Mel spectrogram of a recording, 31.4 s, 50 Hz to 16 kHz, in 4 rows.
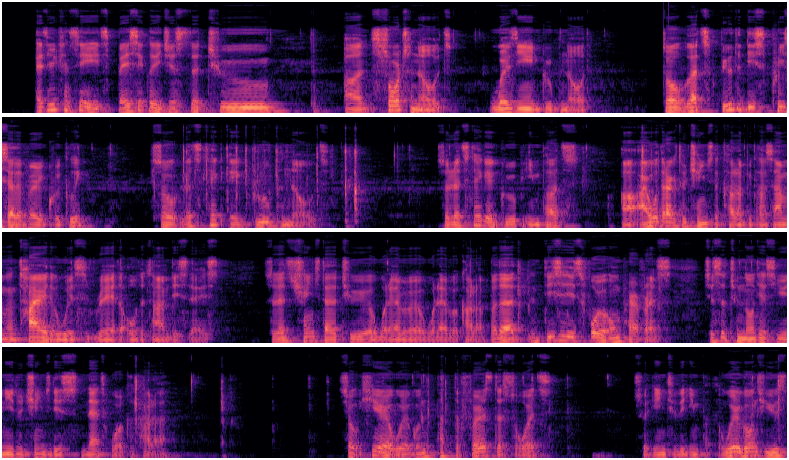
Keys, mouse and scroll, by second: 7.1-8.6 middle drag, 8.6 click, 9.6 ctrl+a, 12.6-13.6 middle drag, 13.6 click, 14.2 n, 15.3 click, 20.9 n, 21.4-22.1 middle drag, 22.1 n, 23.1 click, 25.7 n, 26.3-27.7 middle drag, 27.7 click, 28.3 shift+d, 29.1 middle click, 29.7 click, 31.0-31.4 drag.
